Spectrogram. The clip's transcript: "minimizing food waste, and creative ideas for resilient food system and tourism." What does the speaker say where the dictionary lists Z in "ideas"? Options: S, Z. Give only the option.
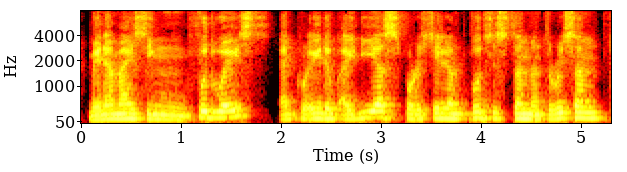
S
